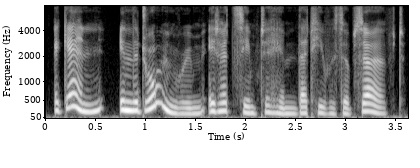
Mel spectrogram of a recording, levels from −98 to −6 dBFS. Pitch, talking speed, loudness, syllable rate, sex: 200 Hz, 230 wpm, -18 LUFS, 5.9 syllables/s, female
